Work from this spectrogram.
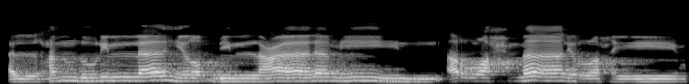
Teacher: Ini setengah mengalir pada huruf lam. Huruf lam itu rapat di sininya ya. Rapat pada makhrajnya. Namun dia bocor pada area sisi kanan dan kirinya. Ini membuat huruf lam itu harus harus dibaca dengan sedikit mengalir.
